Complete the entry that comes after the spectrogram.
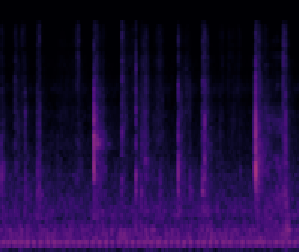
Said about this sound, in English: I'm just doing a quick little shuffle.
